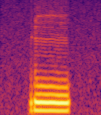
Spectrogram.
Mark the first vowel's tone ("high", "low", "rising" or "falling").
low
